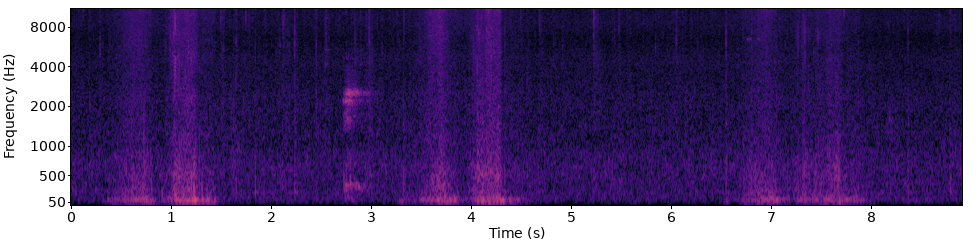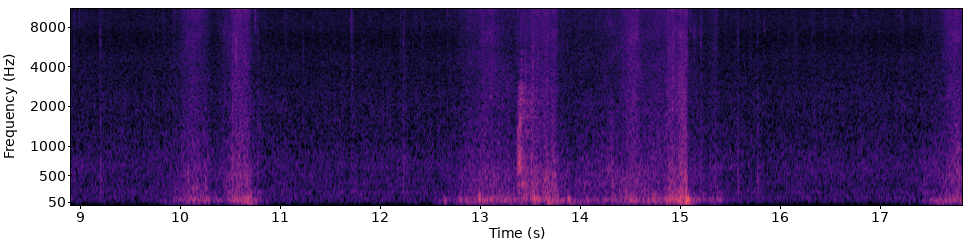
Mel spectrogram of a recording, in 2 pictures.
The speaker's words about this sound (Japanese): 雨、やみそうもないな。この分なら明日も雨か。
